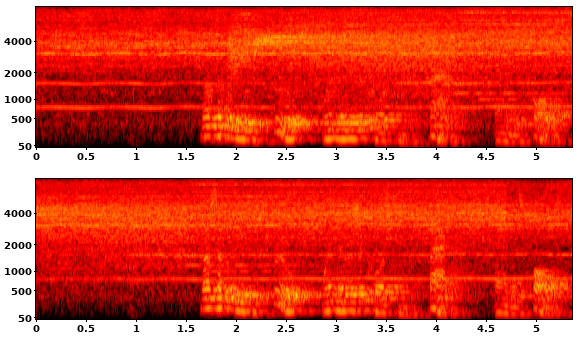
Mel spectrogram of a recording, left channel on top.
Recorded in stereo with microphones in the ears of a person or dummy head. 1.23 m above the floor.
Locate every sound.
1.6 s a man speaking: 55° right (ahead or behind), 9 m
